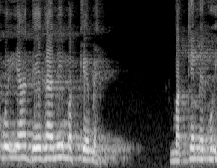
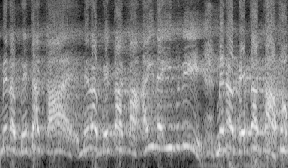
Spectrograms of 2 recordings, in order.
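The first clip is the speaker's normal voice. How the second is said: frantic mother calling; 10 semitones higher than usual. Acted. Mother running from home searching for her son, frantic cries. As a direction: call out desperately for the lost son.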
